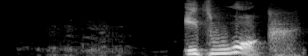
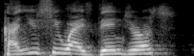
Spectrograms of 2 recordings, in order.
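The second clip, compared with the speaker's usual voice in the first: normal talking voice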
